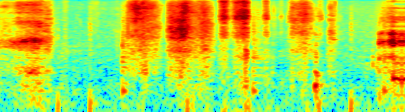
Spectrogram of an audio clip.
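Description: Several sharp, breathy nasal bursts with snorts and quick gasping intakes, like a person sneezing and sniffling. The noisy bursts repeat irregularly over a few seconds, with no talking.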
